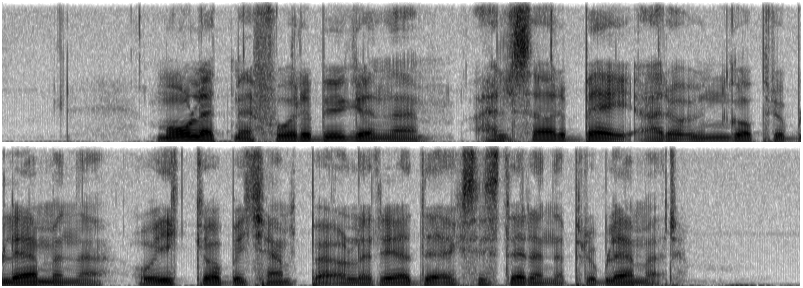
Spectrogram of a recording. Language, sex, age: Norwegian, male, 25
